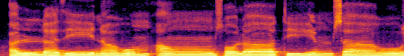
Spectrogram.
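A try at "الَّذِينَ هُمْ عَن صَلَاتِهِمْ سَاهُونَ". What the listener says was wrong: So-nya kasih tebal nak. Huruf isti'la. So. Al-sholah. Kasih tebal huruf so, huruf isti'la. So, sholah. Terasa itu pangkal lidah? Iya, pangkal lidah. Terangkat.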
